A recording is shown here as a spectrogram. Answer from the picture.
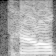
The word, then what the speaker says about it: Tyler: My name is Tyler, T-Y-L-E-R, and I'm with Bank of Cardiff. That's spelled C-A-R-D-I-F-F, as in Frank.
